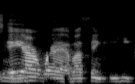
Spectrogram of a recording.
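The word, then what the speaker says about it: AR-Ab: Is spelled Arab, but it's AR Rab.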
